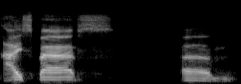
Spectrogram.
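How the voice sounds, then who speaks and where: Male guest, even monotone, dry close sound, reflective rambling. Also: lowish voice, drawn-out words, smooth, no echo. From Switzerland. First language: Swiss German. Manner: reflective, meandering, with many restarts. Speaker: podcast guest, musician. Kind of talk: casual conversation.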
